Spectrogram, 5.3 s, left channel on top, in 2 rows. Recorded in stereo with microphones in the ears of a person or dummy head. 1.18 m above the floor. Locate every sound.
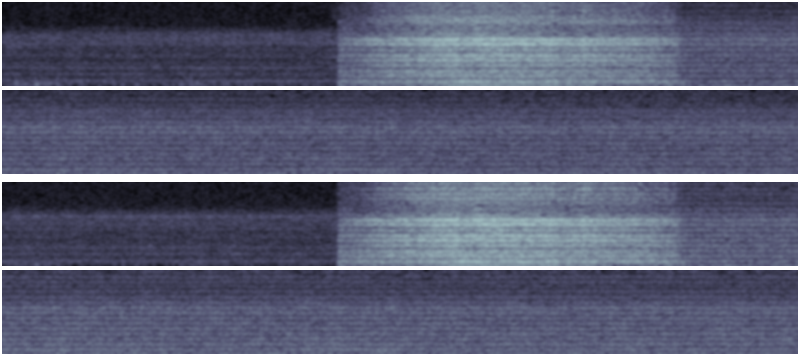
1.1 s snoring: 15° right (ahead or behind)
